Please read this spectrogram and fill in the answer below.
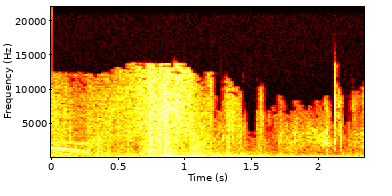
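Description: A loud, noisy crash lasting about a second and a half as men grapple in a scuffle, over dramatic score music that settles into a low steady drone.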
